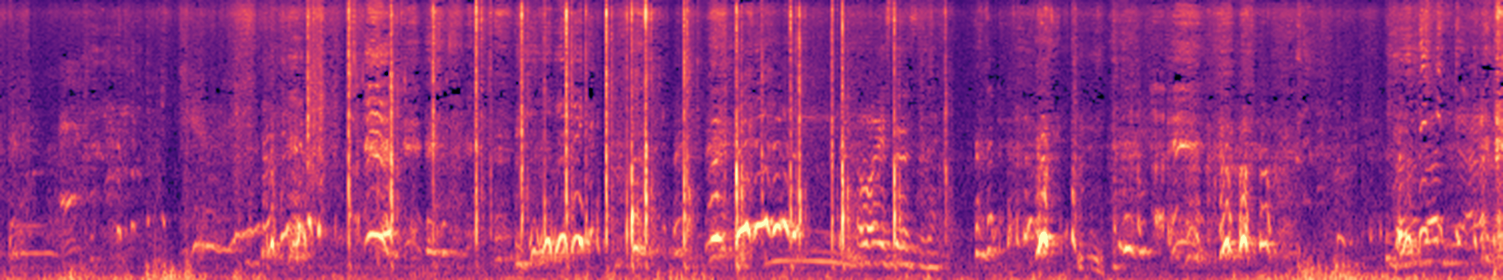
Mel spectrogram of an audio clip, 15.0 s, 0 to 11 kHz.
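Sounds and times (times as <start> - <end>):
young men laughing and calling out: 0.0 - 15.0
sharp hand claps: 3.4 - 9.6.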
